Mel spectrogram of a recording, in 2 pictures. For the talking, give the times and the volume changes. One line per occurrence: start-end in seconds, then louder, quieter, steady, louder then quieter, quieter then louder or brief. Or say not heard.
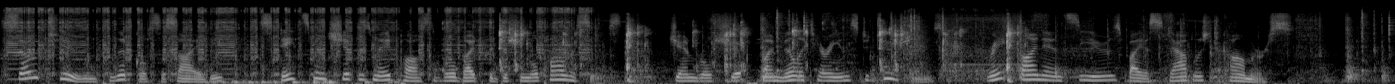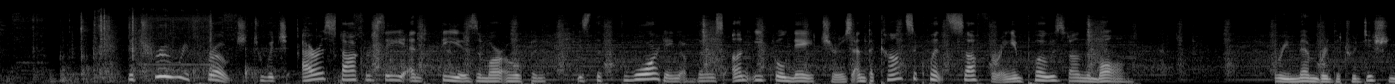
0.0-13.0 steady
15.2-25.3 steady
26.7-27.8 brief.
